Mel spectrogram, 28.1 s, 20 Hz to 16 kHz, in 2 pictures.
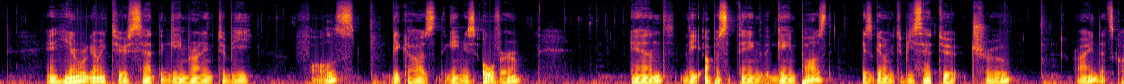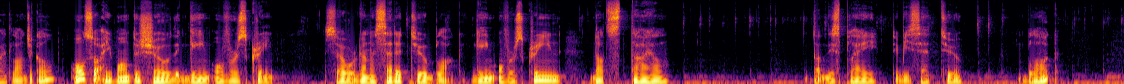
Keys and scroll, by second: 1.8 Tab, 2.4 space, 2.7 space, 4.3 ctrl+s, 8.5 Tab, 9.1 space, 9.5 space, 12.6 ctrl+s, 20.4 Tab, 24.1 space, 25.8 Left, 26.2 space, 26.4 Right.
